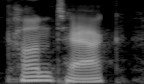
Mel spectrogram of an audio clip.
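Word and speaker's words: contack: This is perhaps from the irregular, obsolete contact, C-O-N-T-A-C-K, not contact, it is just contact, and that means contention.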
